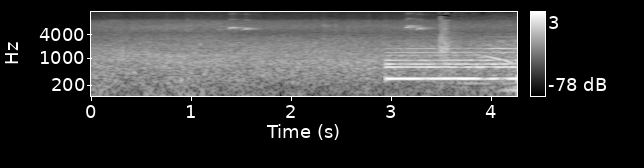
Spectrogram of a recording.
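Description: Steady rushing of a shallow river's water over rocks, with a couple of faint high chirps; background music comes back in about three seconds in.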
